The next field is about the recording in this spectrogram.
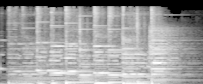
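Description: A short melodic chime marks a page turn in a children's storybook. A few bright, ringing notes play in quick succession, then the last one rings out and fades away.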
